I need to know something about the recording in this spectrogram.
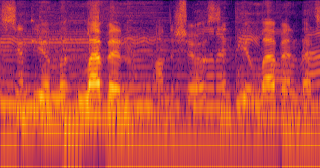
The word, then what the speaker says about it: Cynthia Levin: Cynthia Levin, that's how you pronounce her name.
